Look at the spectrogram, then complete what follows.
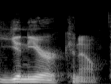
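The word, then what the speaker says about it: Yennier Cano: So it's actually pronounced Yainer Cano.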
